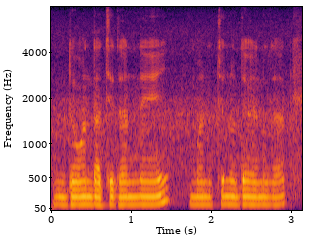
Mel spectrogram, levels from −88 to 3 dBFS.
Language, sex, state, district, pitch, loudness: Chakma, male, Tripura, Dhalai, 110 Hz, -15 LUFS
